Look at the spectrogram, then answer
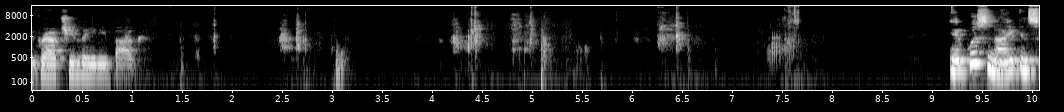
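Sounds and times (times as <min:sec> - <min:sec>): paper pages rustling: 0:01.3 - 0:08.0.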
